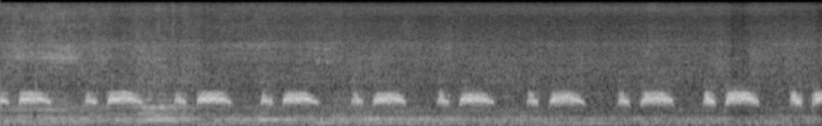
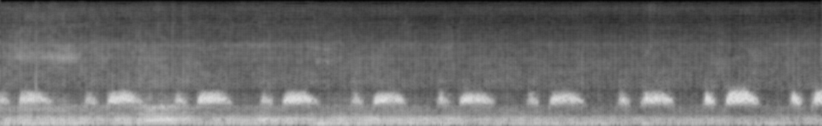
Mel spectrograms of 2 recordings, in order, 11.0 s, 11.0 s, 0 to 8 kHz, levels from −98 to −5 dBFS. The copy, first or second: second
